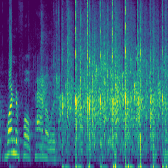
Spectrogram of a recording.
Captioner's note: applause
